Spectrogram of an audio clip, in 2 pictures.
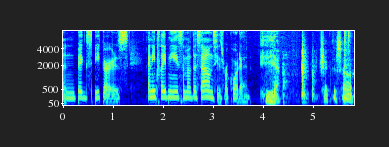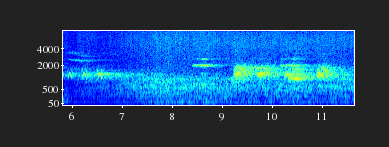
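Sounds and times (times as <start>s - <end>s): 
speech: 0.1s - 4.6s, 5.2s - 6.0s
wolves: 5.8s - 7.4s, 8.4s - 11.6s.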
